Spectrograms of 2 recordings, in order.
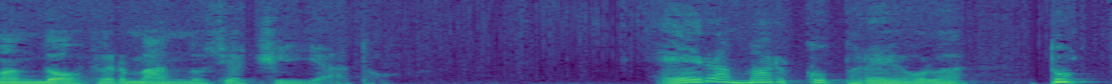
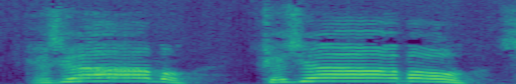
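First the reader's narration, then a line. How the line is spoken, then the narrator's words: Approaching shout. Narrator (Italian): si mise a gridare, appressandosi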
